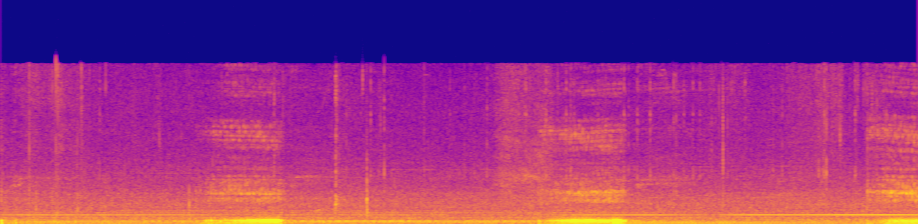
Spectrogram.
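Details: Sleeping English Bulldog puppies worn out after a big meal from their mother give slow rattling snores, two long rough breaths a few seconds apart, with airy hissing in between and a constant background hum.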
